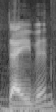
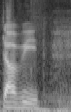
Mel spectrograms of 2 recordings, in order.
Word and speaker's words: David: into the town of David, also known as David, but pronounced David.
